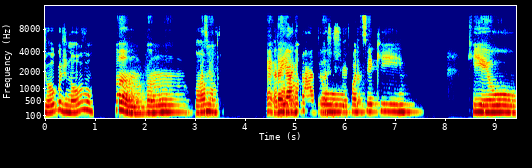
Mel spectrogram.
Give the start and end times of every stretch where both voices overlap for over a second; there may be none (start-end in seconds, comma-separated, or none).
4.5-6.3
